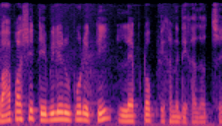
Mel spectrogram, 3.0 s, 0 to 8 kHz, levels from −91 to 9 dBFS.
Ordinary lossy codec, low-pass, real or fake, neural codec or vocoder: none; 7.2 kHz; real; none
